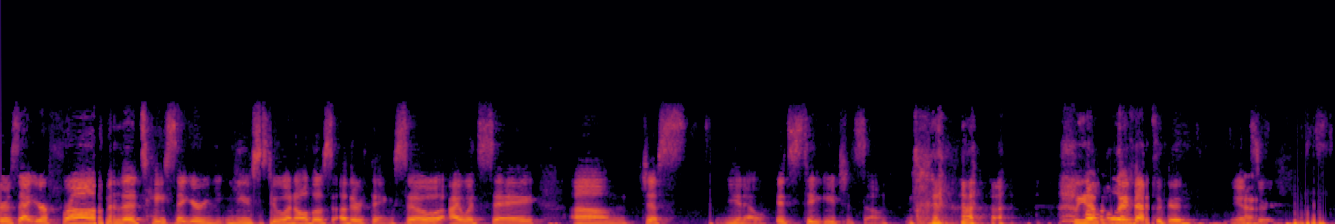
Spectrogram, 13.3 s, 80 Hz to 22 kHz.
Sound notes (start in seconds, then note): 9.2 laughs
